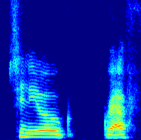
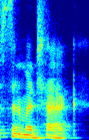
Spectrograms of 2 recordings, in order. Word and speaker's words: Cinematheque: Arts, University of California, Berkeley, and for SF Cineograph. How do you pronounce that, Tanya? SF Cinematheque.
